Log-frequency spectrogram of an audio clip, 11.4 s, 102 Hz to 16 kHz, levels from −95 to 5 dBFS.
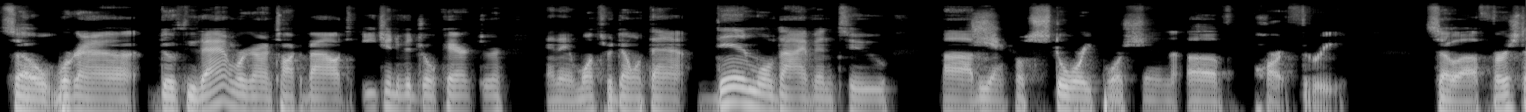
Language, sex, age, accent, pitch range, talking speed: English, male, 20-39, American, 95-115 Hz, 195 wpm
